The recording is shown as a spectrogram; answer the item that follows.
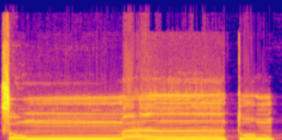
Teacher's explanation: Tumma antum huruf nun sukun bertemu huruf tu maka nun sukunnya melebur ke huruf tu. Kita baca dengung dan samar. Dengungnya kita tahan dua sampai 3 harakat.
